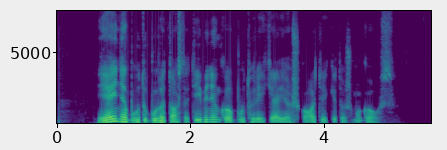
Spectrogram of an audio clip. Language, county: Lithuanian, Vilnius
